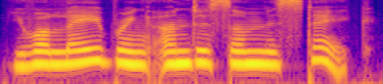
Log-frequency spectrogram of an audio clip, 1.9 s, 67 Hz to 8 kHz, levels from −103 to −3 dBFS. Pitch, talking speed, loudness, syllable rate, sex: 215 Hz, 190 wpm, -12 LUFS, 6.6 syllables/s, female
